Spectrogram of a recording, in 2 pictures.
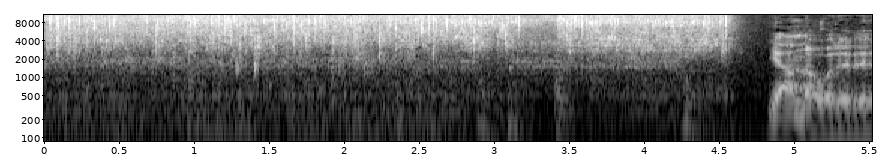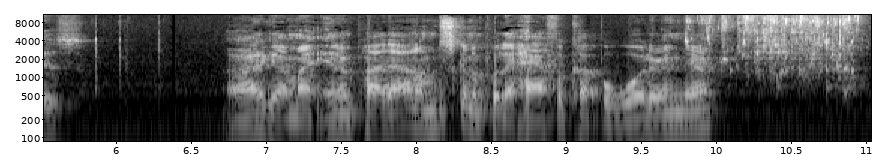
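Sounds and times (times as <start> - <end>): faucet running into steel sink: 0.0 - 4.6, 9.8 - 11.0.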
